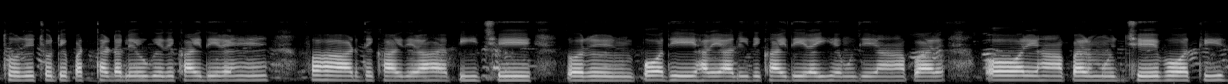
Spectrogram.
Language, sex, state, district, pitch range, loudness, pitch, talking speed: Hindi, male, Chhattisgarh, Rajnandgaon, 190-195 Hz, -17 LUFS, 195 Hz, 150 wpm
